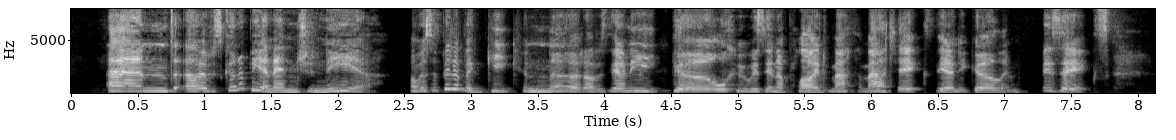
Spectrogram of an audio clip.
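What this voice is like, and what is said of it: Slight British accent. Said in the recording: “originally from the UK, if you haven't detected the hint of an accent just yet”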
